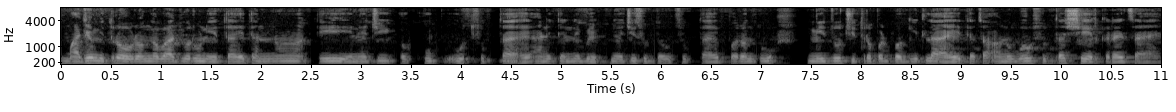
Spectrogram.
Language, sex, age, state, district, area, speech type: Marathi, male, 30-45, Maharashtra, Nagpur, urban, spontaneous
